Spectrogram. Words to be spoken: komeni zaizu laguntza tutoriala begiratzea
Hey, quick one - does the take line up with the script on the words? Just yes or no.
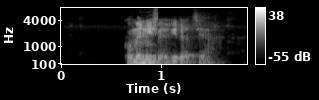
no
